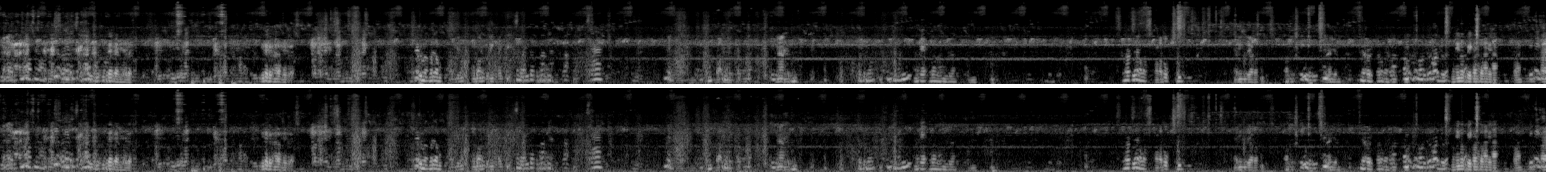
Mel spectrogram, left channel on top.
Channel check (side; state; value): both; normal; correlation 0.62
